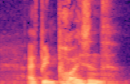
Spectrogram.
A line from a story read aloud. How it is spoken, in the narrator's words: spluttered the manly lover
